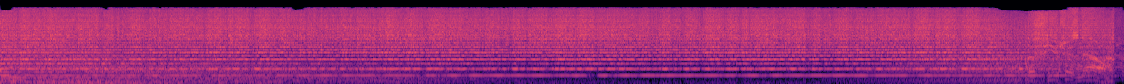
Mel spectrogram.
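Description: Hard trance breakdown: a sustained, horn-like synthesizer chord held steady. The low beat thins out in the middle and low notes return near the end, followed by a sweeping effect at the very end.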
